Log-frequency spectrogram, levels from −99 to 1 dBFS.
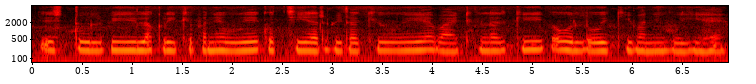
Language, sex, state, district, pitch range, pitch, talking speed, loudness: Hindi, female, Chhattisgarh, Bastar, 190-200 Hz, 195 Hz, 180 wpm, -50 LUFS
